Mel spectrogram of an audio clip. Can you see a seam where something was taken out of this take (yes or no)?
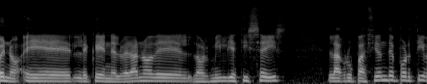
yes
